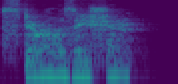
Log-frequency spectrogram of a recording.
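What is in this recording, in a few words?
"sterilization", synthesized voice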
